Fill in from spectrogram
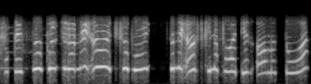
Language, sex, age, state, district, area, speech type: Kashmiri, female, 18-30, Jammu and Kashmir, Budgam, rural, conversation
